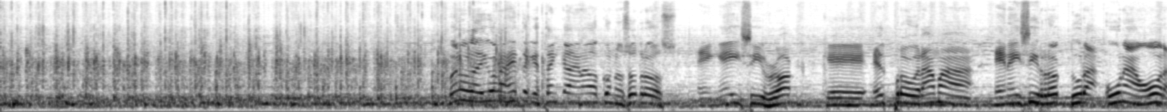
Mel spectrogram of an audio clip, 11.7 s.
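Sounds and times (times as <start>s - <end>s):
applause on a rock and metal radio program: 0.0s - 5.6s
speech: 4.5s - 11.6s.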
